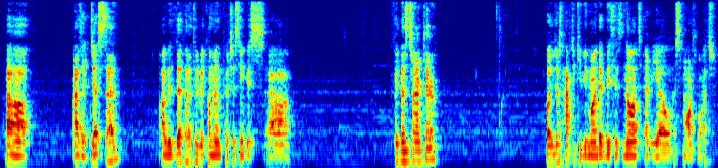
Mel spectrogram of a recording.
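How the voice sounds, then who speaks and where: Persian-accented man, halting review talk. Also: lowish voice, fairly bright tone. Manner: halting, repeats words and restarts often. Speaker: tech reviewer. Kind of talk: casual product review. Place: room at a desk, indoors. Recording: roomy, distant mic with faint music.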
